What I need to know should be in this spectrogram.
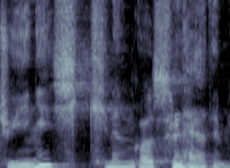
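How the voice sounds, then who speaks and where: At a fairly slow pace, the voice moves through very wide pitch swings. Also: man. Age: old. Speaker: pastor. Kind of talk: sermon. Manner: slurred articulation with hesitations.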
